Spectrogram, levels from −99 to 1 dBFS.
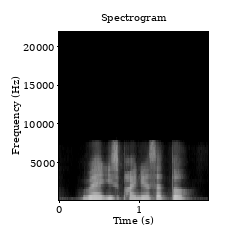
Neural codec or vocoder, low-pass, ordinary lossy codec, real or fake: codec, 16 kHz, about 1 kbps, DyCAST, with the encoder's durations; none; none; fake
